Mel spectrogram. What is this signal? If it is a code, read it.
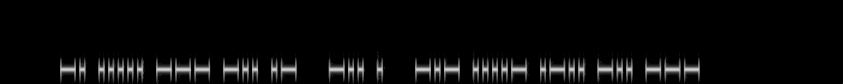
Morse code, heard as a keyed tone, about 25 wpm, 700 Hz. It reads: N5ODA DE K4LDO
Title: USA Callsign DE Callsign - 5 Characters - 25wpm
